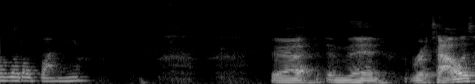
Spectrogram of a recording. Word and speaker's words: Ratau: Yeah, and then Ratau is how you say his name?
